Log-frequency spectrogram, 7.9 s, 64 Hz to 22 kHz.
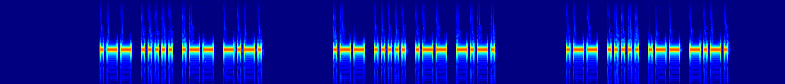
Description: Morse code, heard as a keyed tone, about 36 wpm, 700 Hz. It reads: W5WC W5WC W5WC
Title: USA Call Signs - 4 Characters - Repeated 3x - 35wpm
